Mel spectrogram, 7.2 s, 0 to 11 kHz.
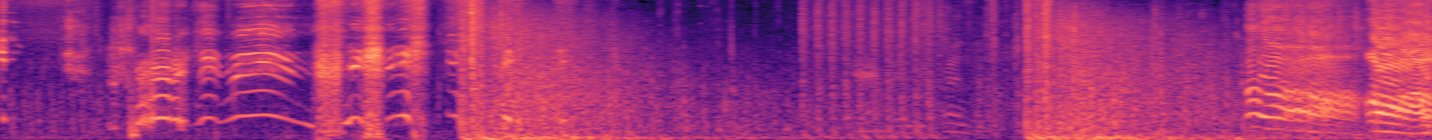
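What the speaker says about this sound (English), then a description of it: "I didn't hear the grenade because there were so many fucking explosions" Rapid gunfire and booming blasts from the video game Rising Storm 2 crash in bursts, with warbling synthetic tones early on and loud explosions throughout.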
